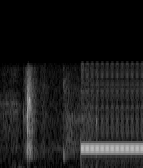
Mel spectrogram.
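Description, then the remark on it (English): A brief rustling bump, then a phone rings with a loud, steady electronic tone that holds unbroken for over a second, clear, with no one talking. “Hey, your phone's ringing. Hey, answer the phone.”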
